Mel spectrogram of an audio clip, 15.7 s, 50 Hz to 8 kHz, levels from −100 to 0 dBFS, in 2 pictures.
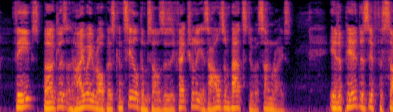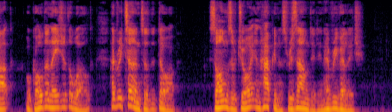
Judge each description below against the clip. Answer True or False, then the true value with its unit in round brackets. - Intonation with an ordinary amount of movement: True (4.9 semitones)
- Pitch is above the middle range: False (115 Hz)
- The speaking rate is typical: True (160 wpm)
